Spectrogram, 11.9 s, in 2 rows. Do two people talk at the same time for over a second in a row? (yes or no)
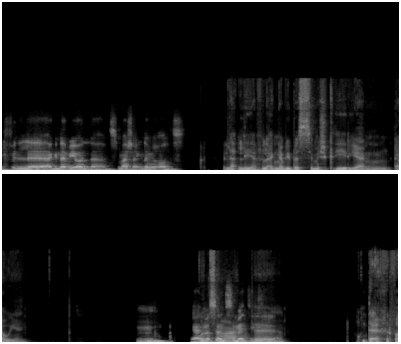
yes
